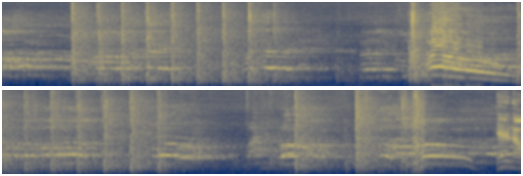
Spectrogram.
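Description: Wrestlers' bodies slamming and thudding on the ring canvas, a quick string of sharp hits, with voices shouting over them. A long falling yell comes about five seconds in.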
